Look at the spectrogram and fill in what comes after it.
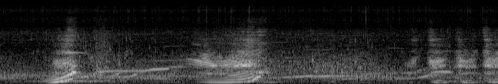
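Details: Singing male humpback whale in the ocean: upward-sweeping wails, then a long arched harmonic moan bending up and down, followed by low grunting swoops and soft pulsed notes.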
